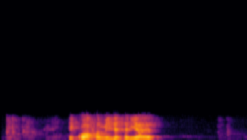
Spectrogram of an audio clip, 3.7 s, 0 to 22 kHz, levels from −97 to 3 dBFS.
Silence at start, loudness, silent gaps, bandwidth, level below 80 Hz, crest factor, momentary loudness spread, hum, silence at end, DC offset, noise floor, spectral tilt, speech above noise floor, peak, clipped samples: 1.05 s; -20 LUFS; none; 4.2 kHz; -80 dBFS; 20 dB; 13 LU; none; 1.4 s; under 0.1%; -78 dBFS; -2 dB/octave; 60 dB; -4 dBFS; under 0.1%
